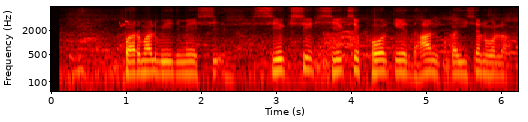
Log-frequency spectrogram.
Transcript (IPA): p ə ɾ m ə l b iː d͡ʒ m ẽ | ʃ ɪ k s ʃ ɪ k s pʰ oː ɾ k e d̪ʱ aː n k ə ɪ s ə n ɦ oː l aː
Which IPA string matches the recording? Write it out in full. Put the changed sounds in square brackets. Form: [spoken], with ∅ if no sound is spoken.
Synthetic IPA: p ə ɾ m ə l b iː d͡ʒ m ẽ | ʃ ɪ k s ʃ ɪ k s pʰ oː ɾ k e d̪ʱ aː n k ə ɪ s ə n ɦ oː l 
